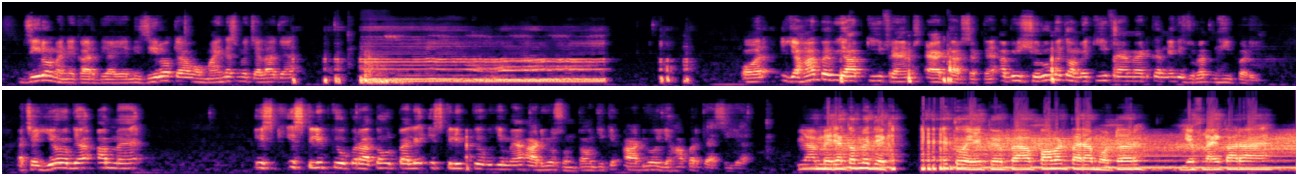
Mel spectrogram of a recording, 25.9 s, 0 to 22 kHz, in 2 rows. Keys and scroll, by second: 3.4 space, 5.9 space, 20.5 space.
